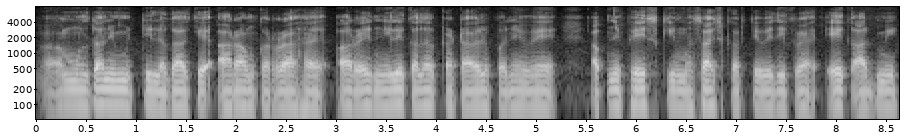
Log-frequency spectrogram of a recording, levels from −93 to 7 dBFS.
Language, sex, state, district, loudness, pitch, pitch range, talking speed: Hindi, female, Uttarakhand, Uttarkashi, -18 LUFS, 95 Hz, 90-100 Hz, 210 wpm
